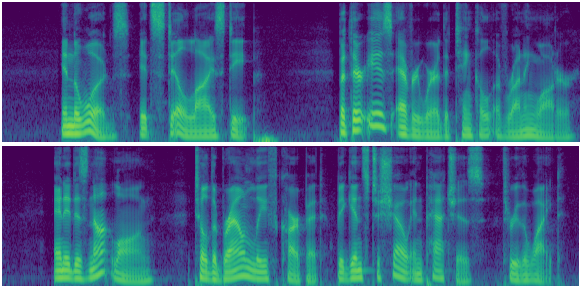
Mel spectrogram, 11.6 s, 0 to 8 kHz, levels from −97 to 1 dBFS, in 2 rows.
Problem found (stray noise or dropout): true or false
false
